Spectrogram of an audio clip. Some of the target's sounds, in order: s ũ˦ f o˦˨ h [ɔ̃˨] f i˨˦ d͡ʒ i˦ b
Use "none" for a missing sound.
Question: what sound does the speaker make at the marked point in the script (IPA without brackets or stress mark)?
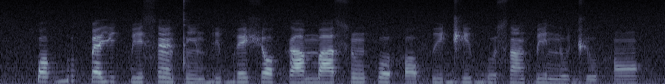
ɔ˨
